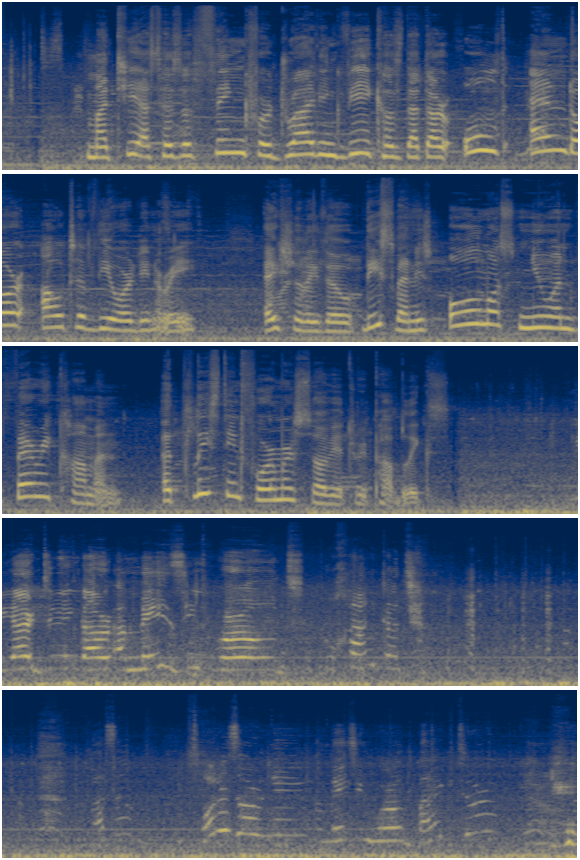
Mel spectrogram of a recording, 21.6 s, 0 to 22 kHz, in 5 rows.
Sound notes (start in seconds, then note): 15.2 laughs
